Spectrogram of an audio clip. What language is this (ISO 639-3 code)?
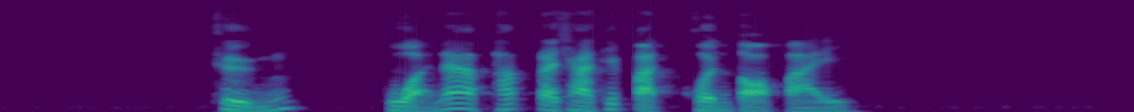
tha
